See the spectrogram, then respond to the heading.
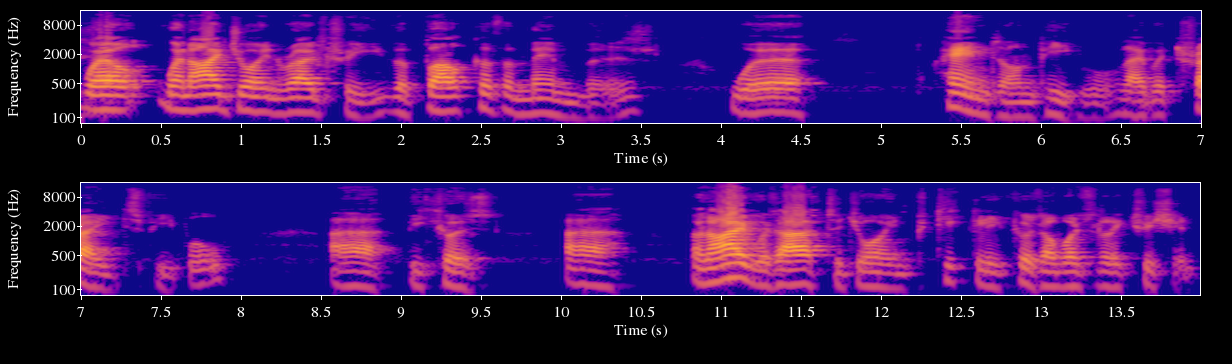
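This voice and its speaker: An older man reminisces in an interview in a deliberate, dry, matter-of-fact way. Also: medium pitch. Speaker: service club member interviewed.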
